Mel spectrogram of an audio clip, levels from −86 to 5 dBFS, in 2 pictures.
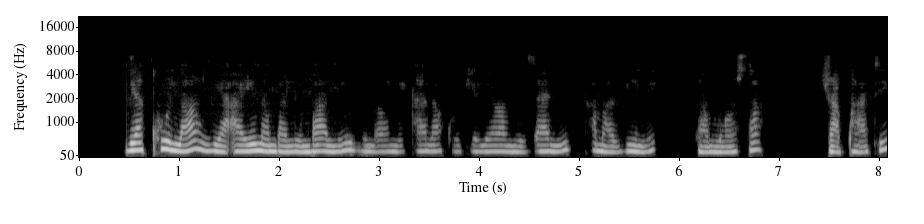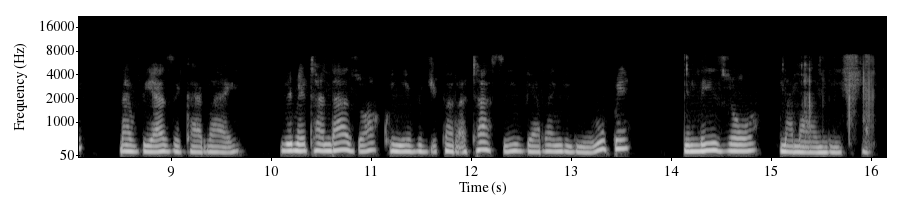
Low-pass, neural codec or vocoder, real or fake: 7.2 kHz; codec, 16 kHz, 4.8 kbps, FACodec; fake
